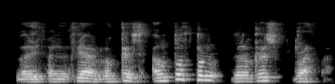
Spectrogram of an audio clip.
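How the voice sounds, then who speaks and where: Speaking at a moderate pace, a man has a fairly high voice with a dark, mellow tone. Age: 60s. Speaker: poultry federation president. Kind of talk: podcast discussion.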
